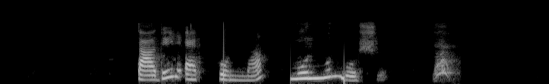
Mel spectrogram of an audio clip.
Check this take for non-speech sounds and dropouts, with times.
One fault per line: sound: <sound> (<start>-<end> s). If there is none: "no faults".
sound: bark (4.3-4.6 s)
